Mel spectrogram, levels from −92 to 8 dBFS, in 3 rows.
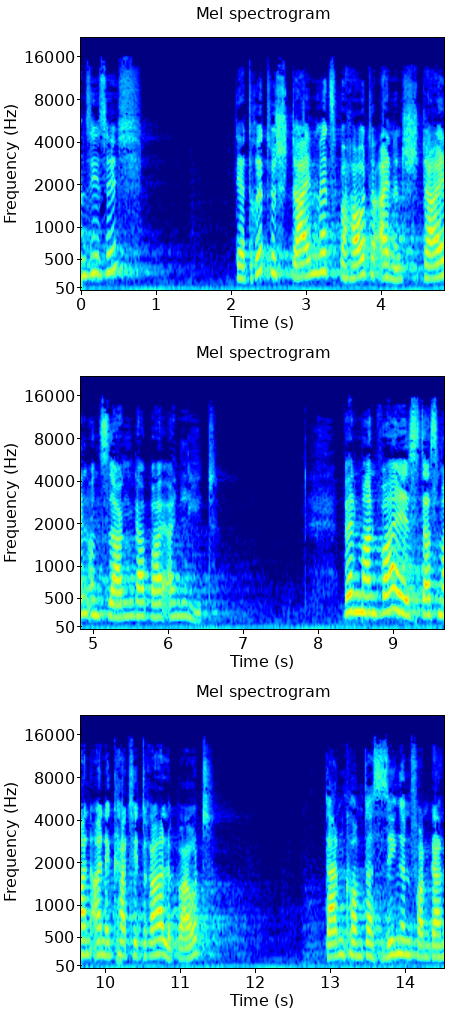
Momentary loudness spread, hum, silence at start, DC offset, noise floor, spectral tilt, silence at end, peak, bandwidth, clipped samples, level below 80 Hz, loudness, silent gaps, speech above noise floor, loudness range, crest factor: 12 LU; none; 0 s; under 0.1%; -61 dBFS; -3 dB/octave; 0 s; -12 dBFS; 16 kHz; under 0.1%; -60 dBFS; -28 LUFS; none; 32 dB; 6 LU; 20 dB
